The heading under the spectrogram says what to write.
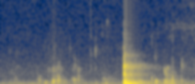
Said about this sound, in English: Sip of tea. Tea time, everyone.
